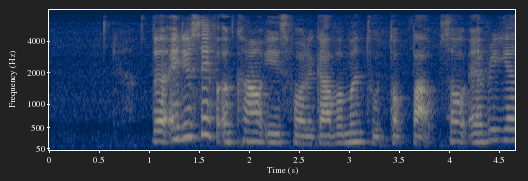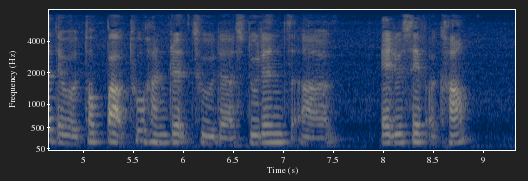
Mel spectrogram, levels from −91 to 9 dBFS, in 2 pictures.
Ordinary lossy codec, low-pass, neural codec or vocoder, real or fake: MP3, 48 kbps; 7.2 kHz; none; real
